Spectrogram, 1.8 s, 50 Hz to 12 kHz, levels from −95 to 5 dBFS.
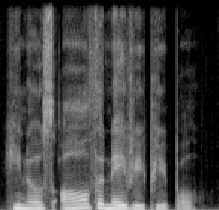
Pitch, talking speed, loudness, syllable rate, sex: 185 Hz, 195 wpm, -16 LUFS, 4.9 syllables/s, female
